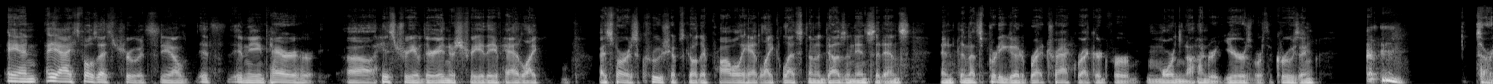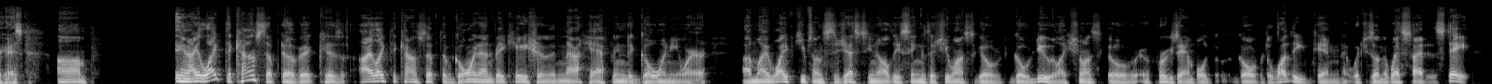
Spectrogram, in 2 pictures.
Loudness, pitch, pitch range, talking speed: -19 LUFS, 90 Hz, 80-100 Hz, 230 wpm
